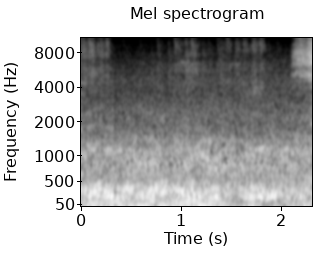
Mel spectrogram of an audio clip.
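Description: Steady low rumbling noise with a hiss over it, heavy in the bass, in a short gap in speech.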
